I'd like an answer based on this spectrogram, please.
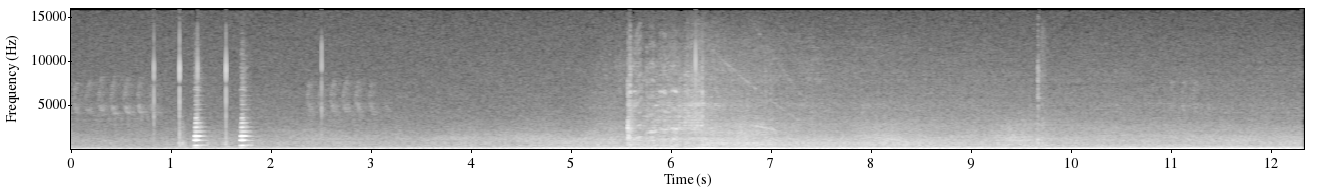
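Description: Two short horn chirps from a 2018 Nissan Kicks as the key fob is pressed, then the car's 1.6-litre four-cylinder engine starts by remote start and runs at a steady idle.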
